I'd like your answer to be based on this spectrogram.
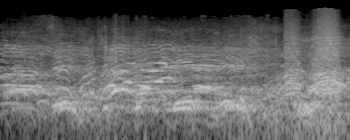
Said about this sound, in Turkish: Eylemin sonunda il binalarına slogan ve pankartlarla yürümek isteyen partililere polis müdahale etti. Müdahalenin sonunda partililer pankartları indirerek sloganlarla il binasına yürüdü.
